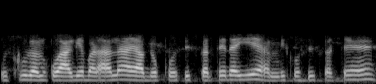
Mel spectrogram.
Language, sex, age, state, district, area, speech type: Hindi, female, 18-30, Uttar Pradesh, Azamgarh, rural, conversation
